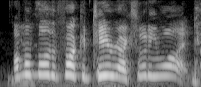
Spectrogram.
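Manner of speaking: very high, shrill yelling outburst. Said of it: "he's yelling".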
